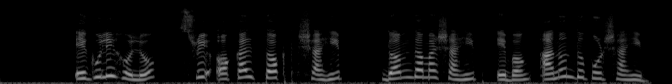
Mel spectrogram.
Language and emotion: Bengali, neutral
